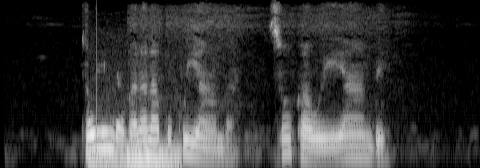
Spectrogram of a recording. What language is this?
Ganda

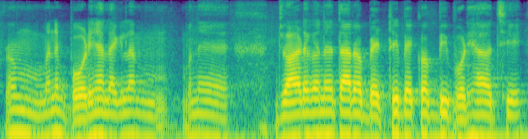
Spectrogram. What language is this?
Odia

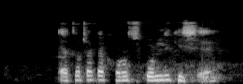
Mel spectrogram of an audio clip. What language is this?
Bangla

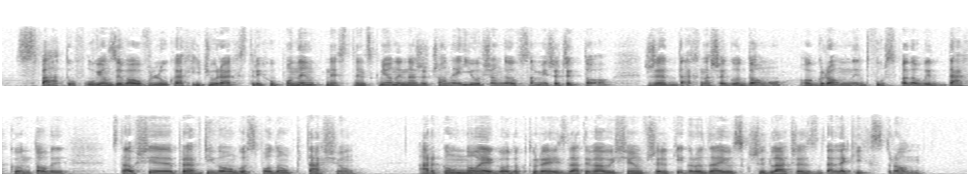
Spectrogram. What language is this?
Polish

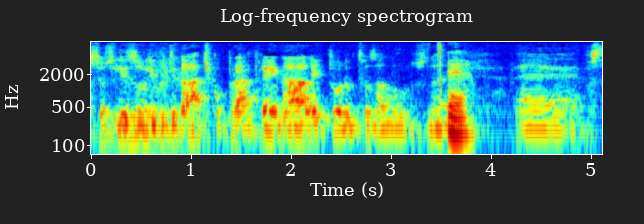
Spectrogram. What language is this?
Portuguese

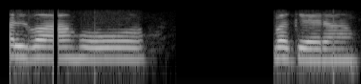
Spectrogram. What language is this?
Urdu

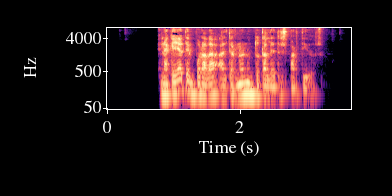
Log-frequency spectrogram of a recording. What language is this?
Spanish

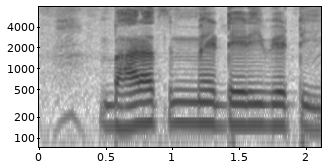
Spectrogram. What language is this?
Bhojpuri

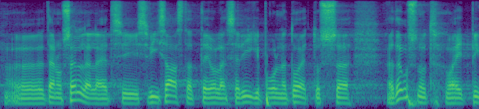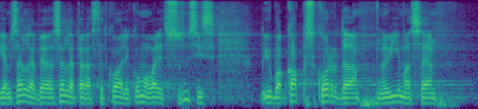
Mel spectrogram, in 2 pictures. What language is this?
Estonian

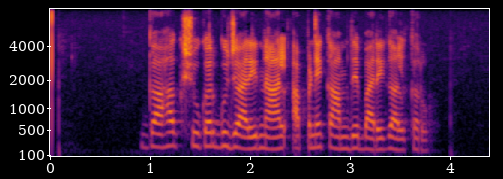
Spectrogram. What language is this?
Punjabi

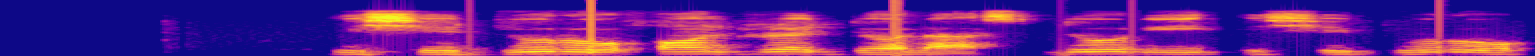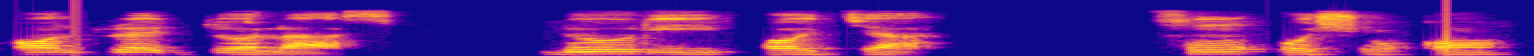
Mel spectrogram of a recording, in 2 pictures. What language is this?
Yoruba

